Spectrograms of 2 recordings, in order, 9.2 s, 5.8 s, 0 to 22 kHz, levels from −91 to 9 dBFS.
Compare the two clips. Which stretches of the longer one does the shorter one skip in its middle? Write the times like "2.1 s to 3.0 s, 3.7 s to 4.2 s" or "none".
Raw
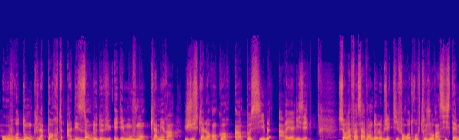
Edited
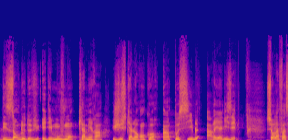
none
